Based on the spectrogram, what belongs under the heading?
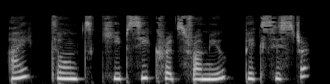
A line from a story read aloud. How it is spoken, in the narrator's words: Emilia said hesitantly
